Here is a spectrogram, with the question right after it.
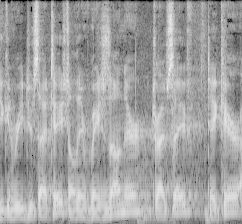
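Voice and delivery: usual speaking voice

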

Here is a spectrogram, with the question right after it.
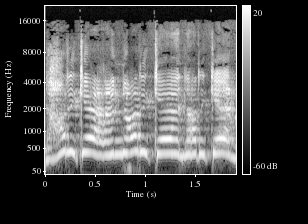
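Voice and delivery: shrill, very high, frantic repeated shrieking scream. Speaker retells a young boy running around the house, imitating a boy screaming. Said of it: "he's screaming".

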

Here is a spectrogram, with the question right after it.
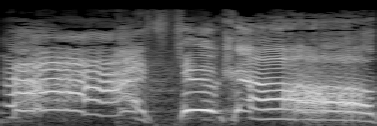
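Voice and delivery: put-on high, loud, slow crying toddler voice. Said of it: "He's like".

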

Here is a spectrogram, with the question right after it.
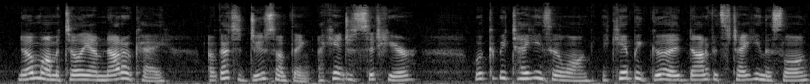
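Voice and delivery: plain

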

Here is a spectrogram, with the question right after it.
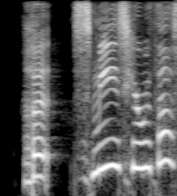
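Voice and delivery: crying out, pitched very high. Narrator voicing the first-person character during a hiding game: crying out. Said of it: "I cried".

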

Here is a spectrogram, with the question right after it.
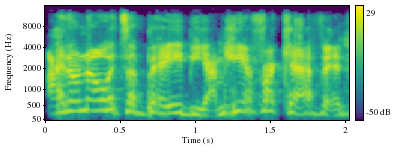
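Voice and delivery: high, mild half-yell. Retelling how an actress answered reporters on a red carpet: imitating someone yelling. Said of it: "she just starts yelling at the reporters".

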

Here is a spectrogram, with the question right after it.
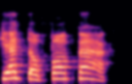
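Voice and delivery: loud, high-pitched barking yell. Retelling what a police officer yelled at the speaker: retelling a loud yell. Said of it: "very loudly".

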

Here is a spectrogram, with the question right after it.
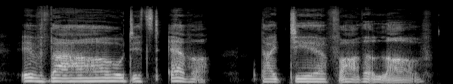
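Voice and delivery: heavy, plodding, slow, ponderous ghost voice. Narrating a story where a ghost speaks again to a young man, slow, ponderous ghost voice. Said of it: "The ghost spoke again in a slow, ponderous voice".

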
